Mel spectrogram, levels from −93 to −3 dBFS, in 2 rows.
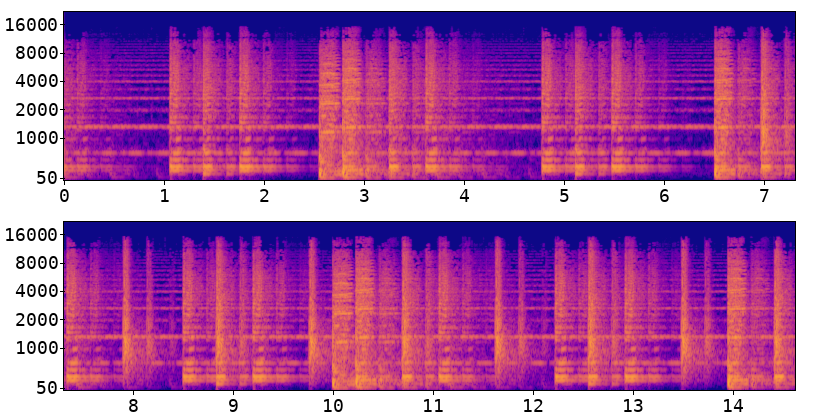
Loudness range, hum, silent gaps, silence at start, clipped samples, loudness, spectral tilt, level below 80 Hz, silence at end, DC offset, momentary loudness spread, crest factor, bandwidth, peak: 3 LU; none; none; 0 s; under 0.1%; -25 LUFS; -2 dB/octave; -54 dBFS; 0 s; under 0.1%; 16 LU; 22 dB; 15.5 kHz; -4 dBFS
